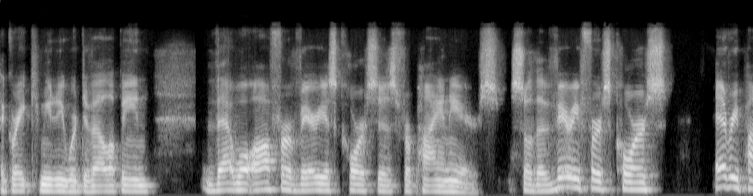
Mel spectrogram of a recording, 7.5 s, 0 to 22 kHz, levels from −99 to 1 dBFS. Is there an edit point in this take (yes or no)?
yes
